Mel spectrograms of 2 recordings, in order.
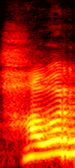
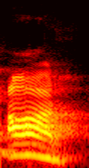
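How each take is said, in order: First: The word starts with an audible h sound. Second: The word starts directly with a vowel sound. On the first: The speaker calls it wrong. "हावर नहीं बोलते हो" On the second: The speaker calls it right. "Focus आपकी sound का ओ पे है"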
